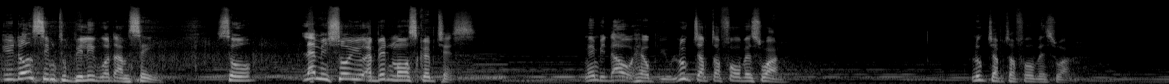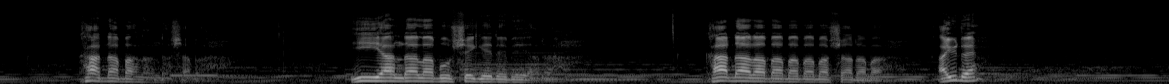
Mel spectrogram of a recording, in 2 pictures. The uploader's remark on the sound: Preached at the Qodesh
